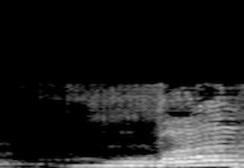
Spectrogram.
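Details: Asked to repeat its 'proper language', the pet cat Yuanbao gives a rising, drawn-out meow that starts soft, grows loud and bright, and climbs steadily before breaking off.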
